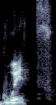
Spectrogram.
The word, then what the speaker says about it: GWT: Google, Pronounced gwit.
